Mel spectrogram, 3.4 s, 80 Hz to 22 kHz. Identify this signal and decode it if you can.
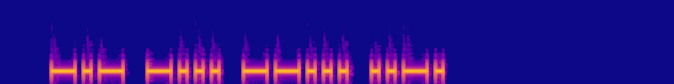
Morse code, heard as a keyed tone, about 30 wpm, 700 Hz. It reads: KB7F
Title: USA Call Signs - 3x Character Spacing - 30wpm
